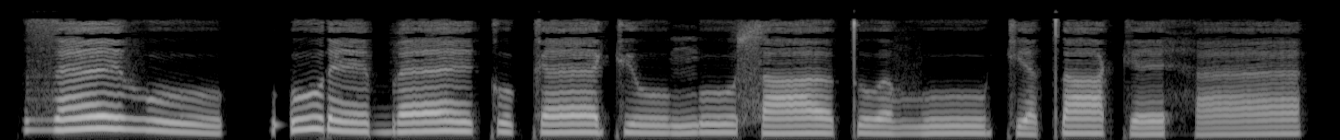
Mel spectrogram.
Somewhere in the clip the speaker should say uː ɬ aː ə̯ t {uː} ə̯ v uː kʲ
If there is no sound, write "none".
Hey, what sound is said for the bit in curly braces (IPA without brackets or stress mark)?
u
